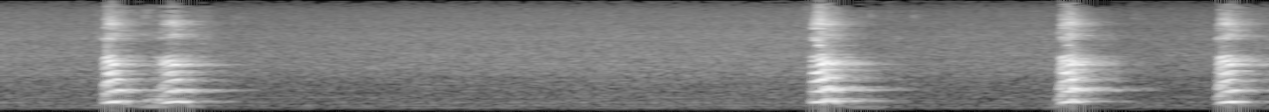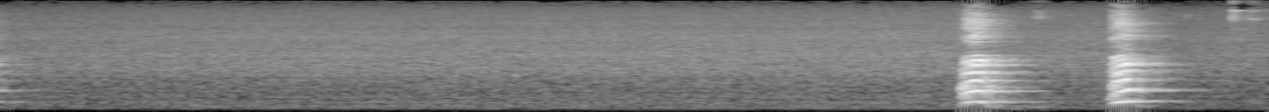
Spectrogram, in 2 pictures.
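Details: A Swiss mountain dog barking at its self portrait gives deep, sharp barks, mostly in pairs, with pauses between bursts.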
